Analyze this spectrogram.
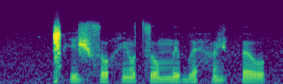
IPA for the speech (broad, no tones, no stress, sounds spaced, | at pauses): ǁʰ i ʒ s o h ĩ o̯ t͡s o m ɪ b ɛ h ə̃ ʒ θ ə o̯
